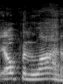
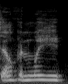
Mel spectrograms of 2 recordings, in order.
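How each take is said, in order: First: The second word sounds like 'lied'. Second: The second word sounds like 'lead'. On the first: The speaker calls it wrong. "Everybody calls it Elfin Lied" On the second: The speaker calls it right. "it's Elfin Lead. Stop"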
